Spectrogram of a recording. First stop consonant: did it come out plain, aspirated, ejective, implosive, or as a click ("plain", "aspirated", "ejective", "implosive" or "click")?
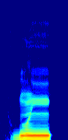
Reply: plain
